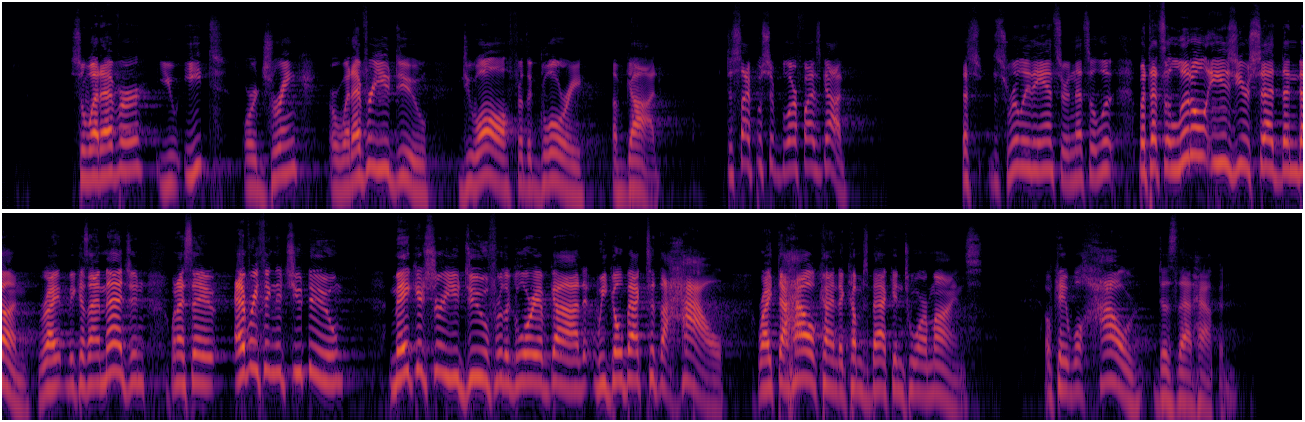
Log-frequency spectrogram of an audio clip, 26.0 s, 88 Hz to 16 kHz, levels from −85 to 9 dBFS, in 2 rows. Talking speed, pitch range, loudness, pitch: 180 wpm, 170-245 Hz, -31 LUFS, 215 Hz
